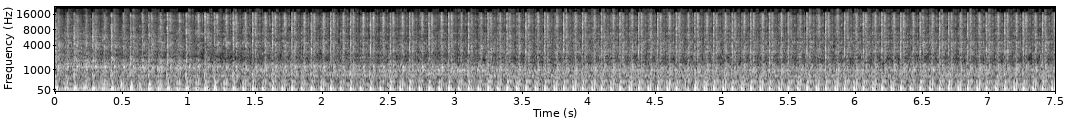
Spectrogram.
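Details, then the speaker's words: Craftsman rototiller single-cylinder on a new carburetor, drilled out one size and idle screw turned in about 1.5–1.75 turns, tried at full throttle, half choke and full choke; steady, loping idle with a lazy beat, idle speed still slightly low. "let's see what we have full throttle about half choke full choke should be a little faster"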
